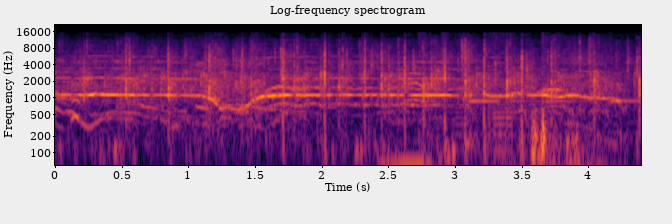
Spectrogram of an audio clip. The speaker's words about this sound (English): And applause again. Thank you.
